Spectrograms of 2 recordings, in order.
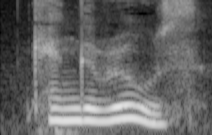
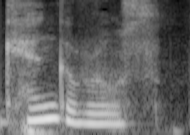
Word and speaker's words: kangaroos: Kangaroos RuPaul。 Kangaroo 就是袋鼠，要注意它的发音，重音在 ru 前面，不要念成 kangaroos，而是 kangaroos。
